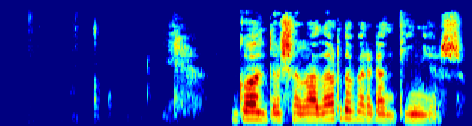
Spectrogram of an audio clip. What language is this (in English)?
Galician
